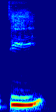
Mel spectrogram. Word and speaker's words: die: Cuando yo digo ti, digo una i larga, no digo tie, que mucha gente la oigo decir tie, no tie, no. Esa e no se pronuncia.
